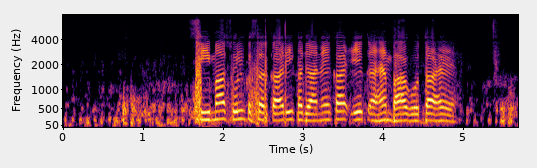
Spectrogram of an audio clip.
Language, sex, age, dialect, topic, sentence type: Hindi, male, 25-30, Kanauji Braj Bhasha, banking, statement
